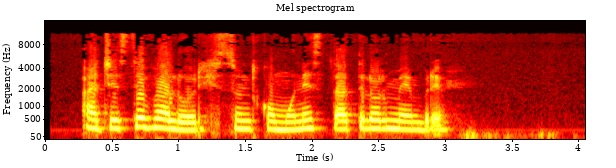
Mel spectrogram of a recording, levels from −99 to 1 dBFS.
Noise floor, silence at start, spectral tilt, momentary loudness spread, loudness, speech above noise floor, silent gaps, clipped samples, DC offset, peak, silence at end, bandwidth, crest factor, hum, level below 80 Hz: -41 dBFS; 0.3 s; -6 dB/octave; 7 LU; -12 LUFS; 30 dB; none; under 0.1%; under 0.1%; -2 dBFS; 0.85 s; 11.5 kHz; 12 dB; none; -44 dBFS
